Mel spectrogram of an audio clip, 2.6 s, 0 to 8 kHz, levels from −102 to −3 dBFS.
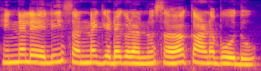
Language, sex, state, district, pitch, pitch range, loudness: Kannada, female, Karnataka, Bidar, 245 Hz, 235-260 Hz, -13 LUFS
